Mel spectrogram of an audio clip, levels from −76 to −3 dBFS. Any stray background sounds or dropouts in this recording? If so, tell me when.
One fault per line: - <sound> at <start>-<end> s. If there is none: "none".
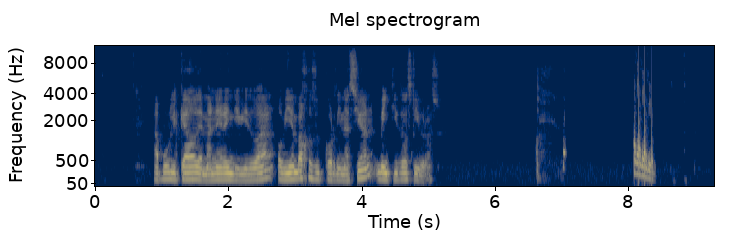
- cough at 6.6-7.1 s
- chirp at 8.1-8.4 s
